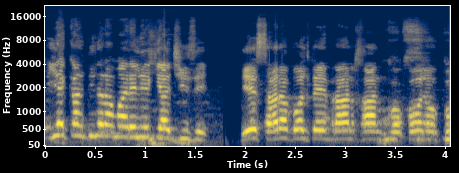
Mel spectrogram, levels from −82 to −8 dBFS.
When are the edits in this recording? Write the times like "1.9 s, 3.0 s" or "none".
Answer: 1.8 s

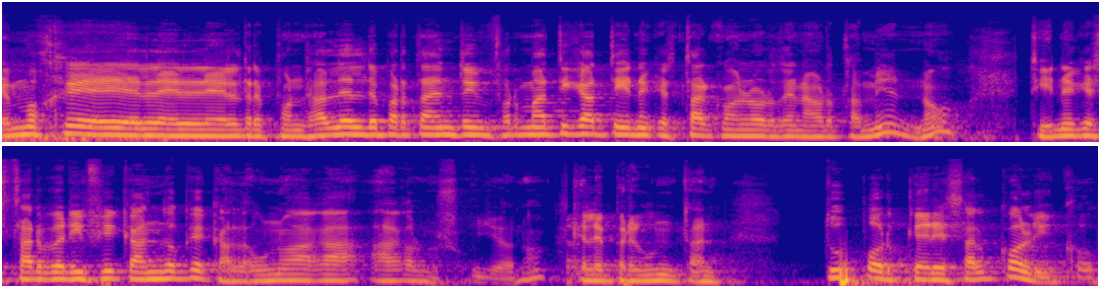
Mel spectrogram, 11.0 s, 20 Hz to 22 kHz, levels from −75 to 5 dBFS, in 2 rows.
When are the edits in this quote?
8.3 s

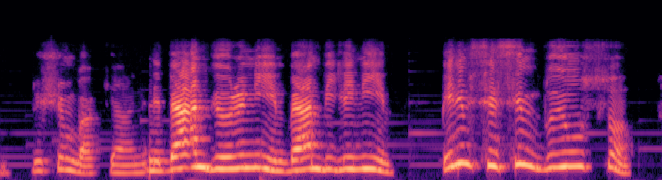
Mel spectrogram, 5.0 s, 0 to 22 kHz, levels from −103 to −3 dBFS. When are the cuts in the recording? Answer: 1.1 s

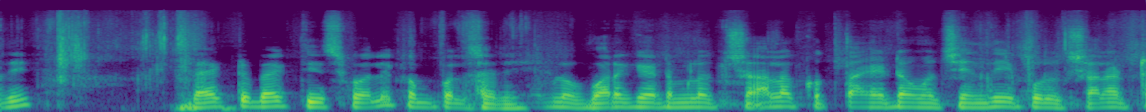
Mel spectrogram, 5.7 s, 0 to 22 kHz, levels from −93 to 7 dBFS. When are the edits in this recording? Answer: 2.8 s

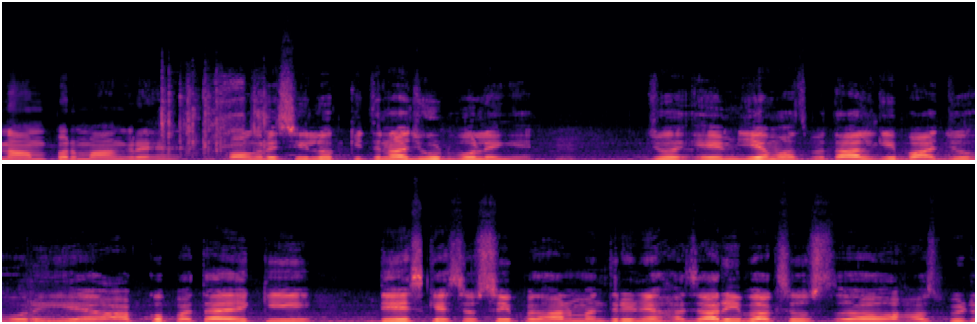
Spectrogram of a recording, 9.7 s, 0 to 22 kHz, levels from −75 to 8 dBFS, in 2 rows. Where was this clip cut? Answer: 1.0 s

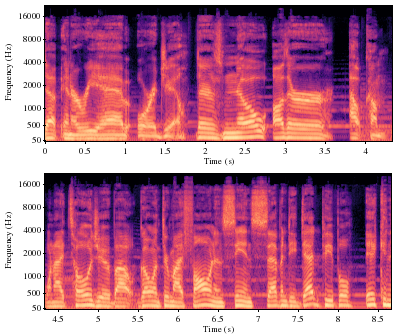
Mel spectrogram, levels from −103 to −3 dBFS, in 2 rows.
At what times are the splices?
4.3 s

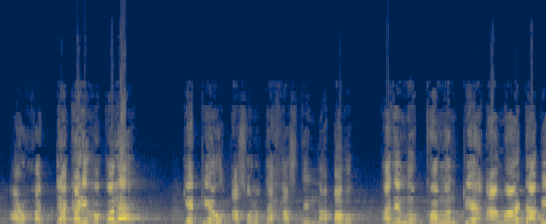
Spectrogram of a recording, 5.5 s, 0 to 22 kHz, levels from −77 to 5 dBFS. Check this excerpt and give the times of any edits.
3.6 s

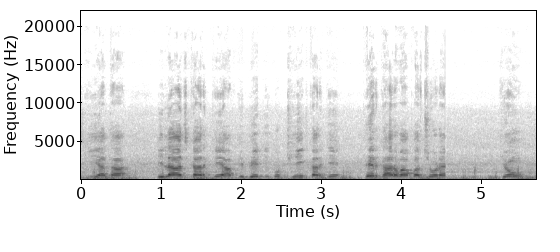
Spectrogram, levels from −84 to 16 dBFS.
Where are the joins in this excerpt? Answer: 4.6 s

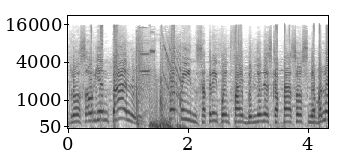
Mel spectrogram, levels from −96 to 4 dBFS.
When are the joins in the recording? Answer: 1.4 s

